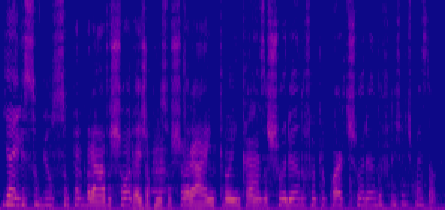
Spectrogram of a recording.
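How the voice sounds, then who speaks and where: A Brazilian woman shares a story about her child on a podcast, talking quickly and with animation. Her voice sits a little high for a woman. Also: a little hiss or hum. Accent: Brazilian Portuguese. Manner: animated anecdote-telling. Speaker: podcast co-host, mother. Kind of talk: casual storytelling.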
